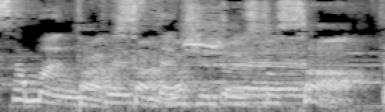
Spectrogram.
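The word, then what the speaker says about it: sa (사): Numer 4 po koreańsku, wymawiany jako sa, znaczy to samo, co śmierć, które po chińsku, w znakach chińskich, jest również wymawiane jako sa.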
